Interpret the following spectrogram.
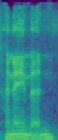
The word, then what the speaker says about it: Hanan: he finally pronounced that Hanan I'm not going to remember that but there it is Hanan is how it's supposed to be pronounced apparently I have no more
